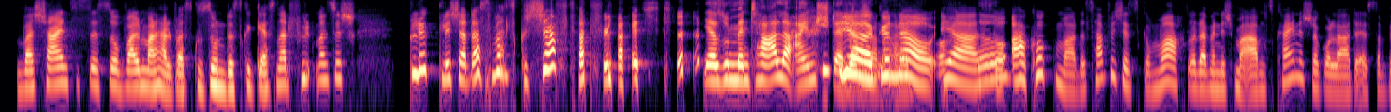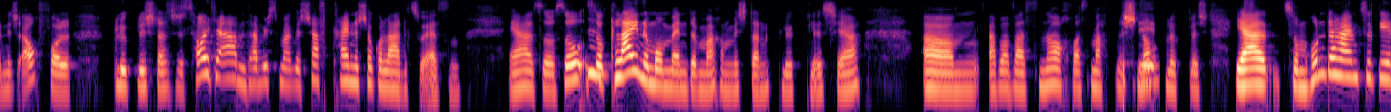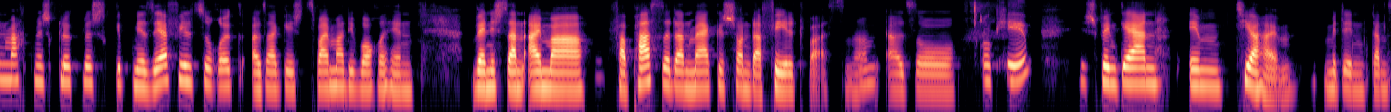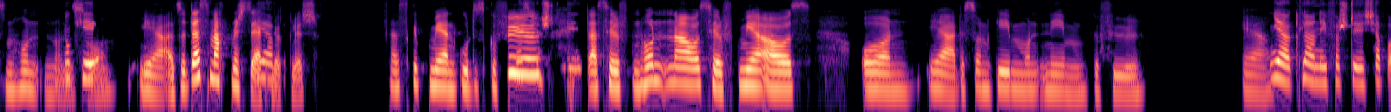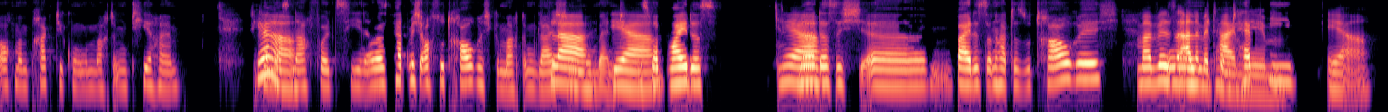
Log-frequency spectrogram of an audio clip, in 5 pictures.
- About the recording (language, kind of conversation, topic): German, unstructured, Wann fühlst du dich mit dir selbst am glücklichsten?
- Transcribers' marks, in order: laughing while speaking: "man's geschafft hat vielleicht"; chuckle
